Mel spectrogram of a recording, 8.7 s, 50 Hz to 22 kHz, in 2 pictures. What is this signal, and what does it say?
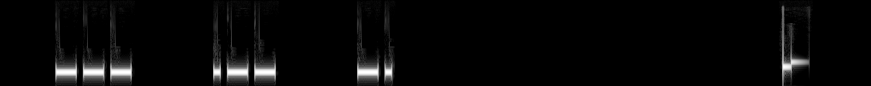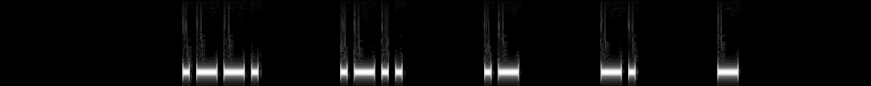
Morse code, heard as a keyed tone, about 36 wpm, spaced as for 16 wpm, 690 Hz. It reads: OWN PLANT
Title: 4x Character Spacing - Top 500 Words - 35wpm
